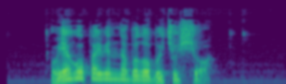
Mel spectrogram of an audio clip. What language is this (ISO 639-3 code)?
bel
